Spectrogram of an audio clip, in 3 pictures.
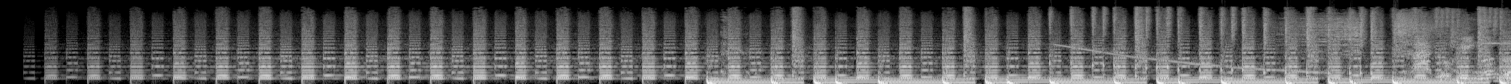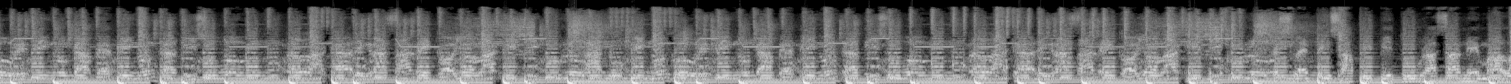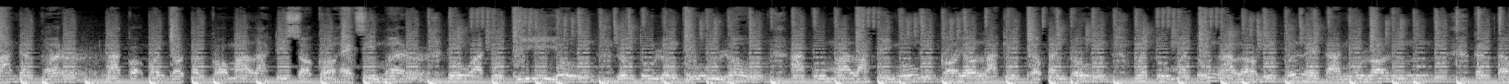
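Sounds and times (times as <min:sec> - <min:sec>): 
music from a boombox: 0:00.2 - 0:45.3.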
